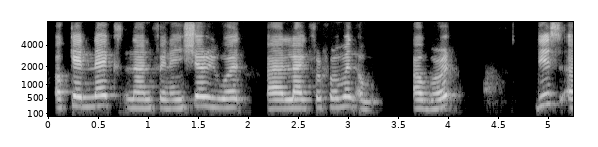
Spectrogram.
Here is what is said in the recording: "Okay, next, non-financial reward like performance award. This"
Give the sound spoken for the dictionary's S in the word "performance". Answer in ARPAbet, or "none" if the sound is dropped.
none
